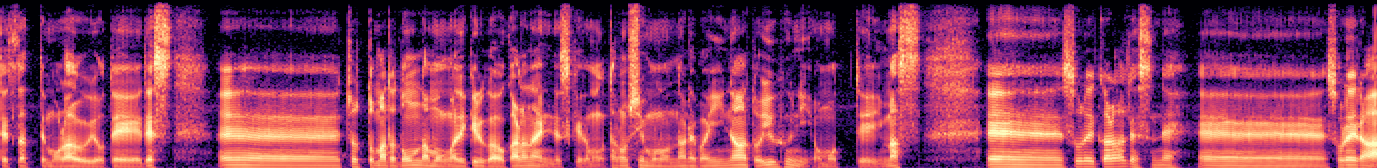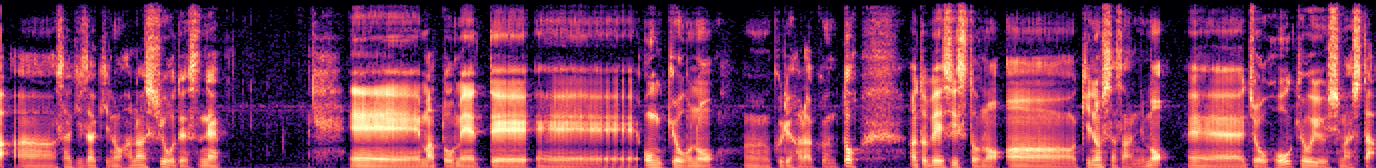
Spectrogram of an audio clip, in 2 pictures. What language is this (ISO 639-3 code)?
jpn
